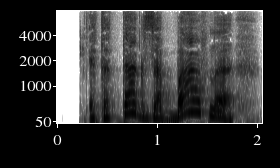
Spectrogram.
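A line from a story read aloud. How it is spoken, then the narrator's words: Excited exclamation. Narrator (Russian): воскликнула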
